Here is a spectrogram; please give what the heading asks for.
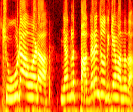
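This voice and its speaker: An actress dubbing a bold young girl who loudly demands payback. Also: sits high, normal speed, a little hiss or hum. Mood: demanding. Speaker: girl demanding a new guitar. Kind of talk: dubbed film acting. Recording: film soundtrack with music.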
